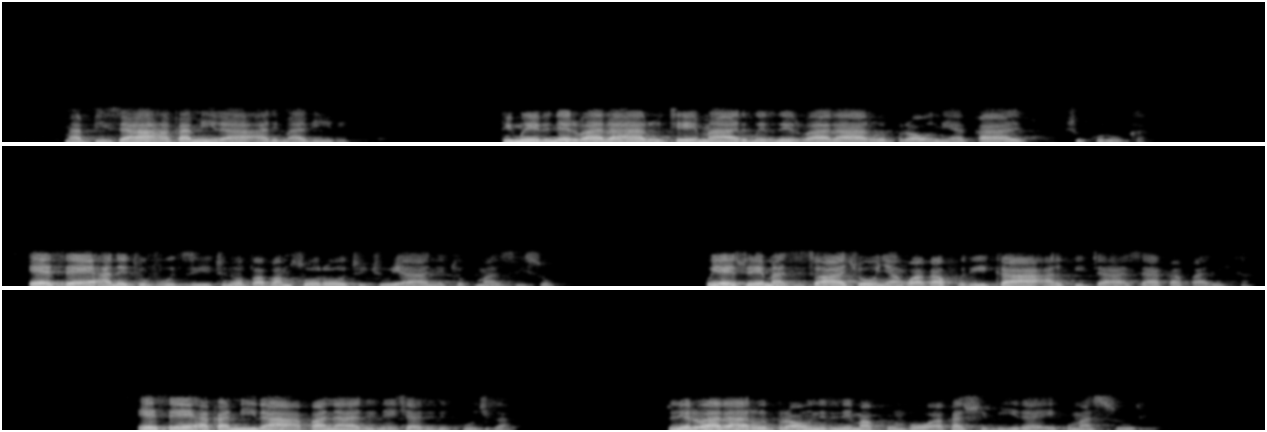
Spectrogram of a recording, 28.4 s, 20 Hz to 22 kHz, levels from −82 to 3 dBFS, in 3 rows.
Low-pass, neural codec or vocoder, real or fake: 5.4 kHz; vocoder, 44.1 kHz, 128 mel bands every 512 samples, BigVGAN v2; fake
